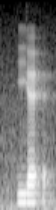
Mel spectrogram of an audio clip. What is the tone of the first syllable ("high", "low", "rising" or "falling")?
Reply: high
